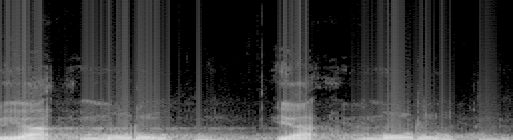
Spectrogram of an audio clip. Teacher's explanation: ففي نحو يأمركم يسرع في أداء الضمة في الراء مثلا، فيقول يأمركم يأمركم، فلا تكاد تسمع الراء تامة وإنما ناقصة في حركتها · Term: الاختلاس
